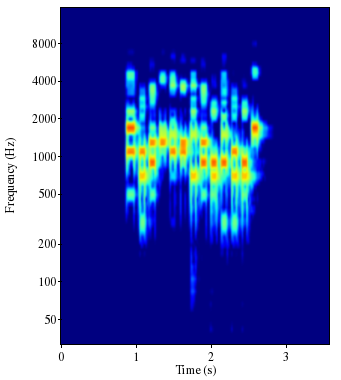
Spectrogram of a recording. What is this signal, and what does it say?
Multi-frequency trunk signalling (R1, as on North American trunks), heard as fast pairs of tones, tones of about 70 ms. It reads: KP 25096751821 ST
